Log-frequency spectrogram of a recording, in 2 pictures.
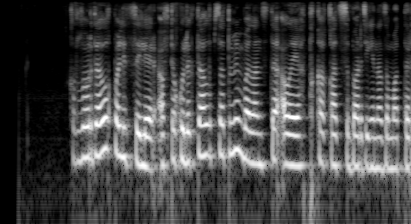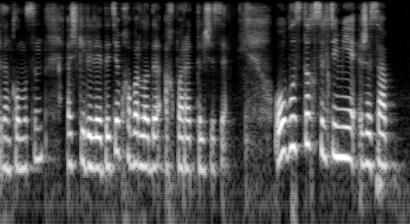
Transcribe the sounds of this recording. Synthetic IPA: qʰəzəlˠwo̞ɾd̪ɑlˠəq̚pʰo̞lˠijt̪sɨjle̞ɾɑ̰ft̪o̞kʲʰɵlʲɪk̚t̪ɪɑlˠəpsɑt̪ume̞nbɑjlˠɑnəst̪əʔɑ̰lˠɑjɑqt̪ə̥qːɑqʰɑt̪ə̥səbɑɾd̪e̞ɡʲe̞nɑzɑmɑt̪ːɑɾd̪əɴqʰəlˠməsənæʃkʲe̞ɾele̞d̪ɪd̪e̞pχɑbɑɾlˠɑd̪əʔɑqpɑɾɑt̪ʰːɪlʃɪsɪ̰ | wʔo̞blˠəst̪əqsɪlt̪e̞me̞ʒɑsɑp̚

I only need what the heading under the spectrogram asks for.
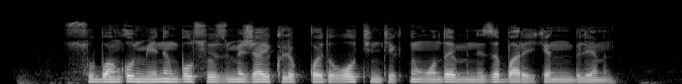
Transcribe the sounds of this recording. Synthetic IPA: subɑɴqəlˠme̞nɪŋbʊlˠsɵzɪme̞ʒɑjkʲʰʏlɪp̚qʰo̞jd̪əwo̞lˠt̪ʰent̪ʰe̞kt̪ɪŋwo̞nd̪ɑjmɪnɪzɪbɑɾe̞kʲe̞nɪnbɪle̞mɪn

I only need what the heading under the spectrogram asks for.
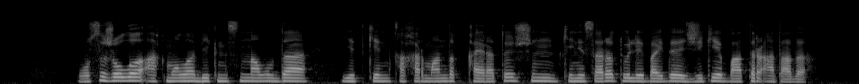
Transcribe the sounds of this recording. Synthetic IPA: wo̞səʒo̞lˠəʔɑqmɑlˠɑbe̞kʲɪnɪsɪnɑlˠud̪ɑ | je̞t̪kʲe̞ɴqʰɑχɑɾmɑnd̪əqʰːɑjɾɑt̪əʏʃɪŋkʲʰe̞ne̞sɑɾət̪ʰɵle̞bɑjd̪əʒe̞kʲe̞bɑt̪əɾʔɑt̪ɑd̪ə

